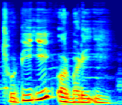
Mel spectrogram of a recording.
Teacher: तालु से उच्चारित होने वाला जो वर्ण है वो दोनों ई है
